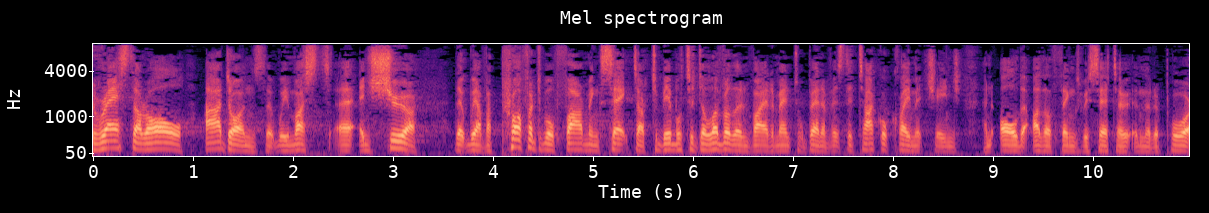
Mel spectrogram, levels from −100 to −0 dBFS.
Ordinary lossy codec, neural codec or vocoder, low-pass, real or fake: none; none; none; real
